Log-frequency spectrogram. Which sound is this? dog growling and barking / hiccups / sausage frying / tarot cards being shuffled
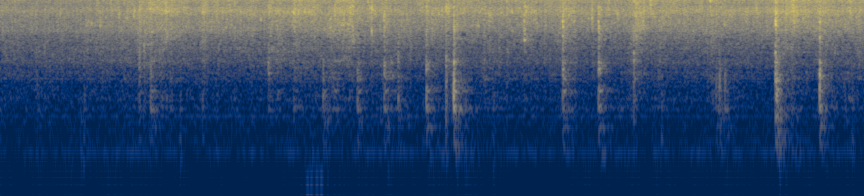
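sausage frying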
